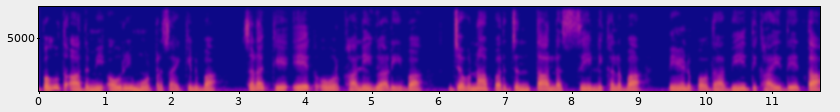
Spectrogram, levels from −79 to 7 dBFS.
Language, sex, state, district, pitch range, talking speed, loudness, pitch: Bhojpuri, female, Bihar, Gopalganj, 205-240 Hz, 125 wpm, -28 LUFS, 215 Hz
